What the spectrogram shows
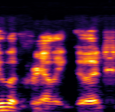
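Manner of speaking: tone at odds with words. Demonstrating mixed messages to listeners, say it in an insincere tone. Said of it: "are my words matching my tone?".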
